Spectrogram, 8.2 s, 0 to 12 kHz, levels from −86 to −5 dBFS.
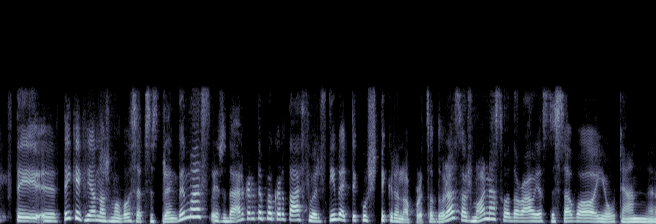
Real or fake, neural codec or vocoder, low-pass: fake; codec, 16 kHz, 1 kbps, X-Codec, HuBERT features, trained on LibriSpeech; 7.2 kHz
